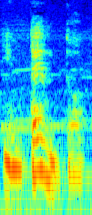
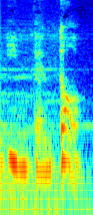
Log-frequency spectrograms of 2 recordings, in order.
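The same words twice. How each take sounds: First: The stress is on the second-to-last syllable. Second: The stress is on the last syllable. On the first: I try. "the accent is just before it" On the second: He tried. "if I put the accent on the end, it means something else"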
